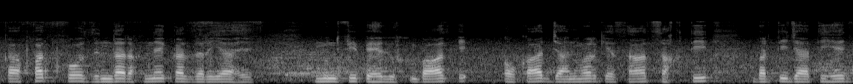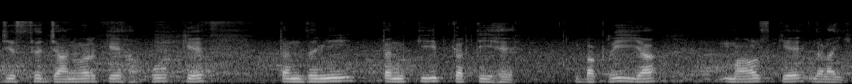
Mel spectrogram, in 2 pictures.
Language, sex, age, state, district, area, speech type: Urdu, male, 45-60, Delhi, North East Delhi, urban, spontaneous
